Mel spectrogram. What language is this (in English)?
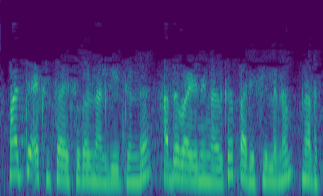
Malayalam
